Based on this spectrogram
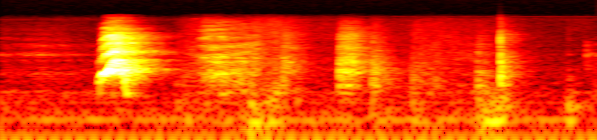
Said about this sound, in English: The dogs just like barking, especially this one over here.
